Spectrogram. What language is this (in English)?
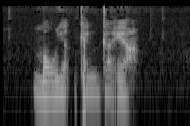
Cantonese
